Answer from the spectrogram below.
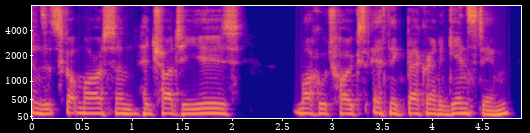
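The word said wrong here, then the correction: Towke: Yeah, so Mike Tauk, I think his surname is pronounced.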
